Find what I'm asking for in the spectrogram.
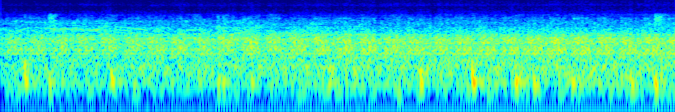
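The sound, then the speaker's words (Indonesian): A bus engine runs as a busload of children departs for the zoo. It makes a low, continuous rumble with faint rhythmic knocking pulses, moderately quiet and unchanging throughout. “Setelah semua anak masuk, bus pun berangkat menuju kebun binatang.”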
